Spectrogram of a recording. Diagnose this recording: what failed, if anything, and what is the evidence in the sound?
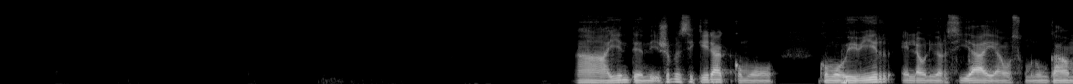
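Nothing in the speech signal points to a failure at any stage, from capture and conversion through processing, transmission and playback, with level, continuity and timing holding steady throughout.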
